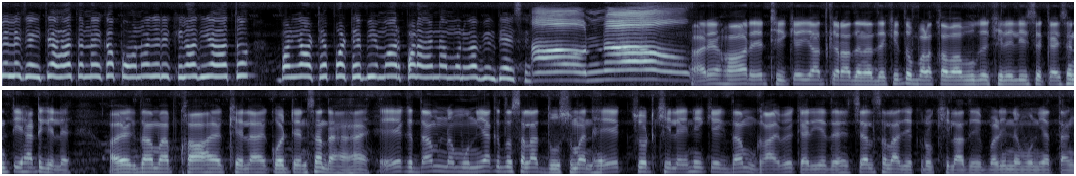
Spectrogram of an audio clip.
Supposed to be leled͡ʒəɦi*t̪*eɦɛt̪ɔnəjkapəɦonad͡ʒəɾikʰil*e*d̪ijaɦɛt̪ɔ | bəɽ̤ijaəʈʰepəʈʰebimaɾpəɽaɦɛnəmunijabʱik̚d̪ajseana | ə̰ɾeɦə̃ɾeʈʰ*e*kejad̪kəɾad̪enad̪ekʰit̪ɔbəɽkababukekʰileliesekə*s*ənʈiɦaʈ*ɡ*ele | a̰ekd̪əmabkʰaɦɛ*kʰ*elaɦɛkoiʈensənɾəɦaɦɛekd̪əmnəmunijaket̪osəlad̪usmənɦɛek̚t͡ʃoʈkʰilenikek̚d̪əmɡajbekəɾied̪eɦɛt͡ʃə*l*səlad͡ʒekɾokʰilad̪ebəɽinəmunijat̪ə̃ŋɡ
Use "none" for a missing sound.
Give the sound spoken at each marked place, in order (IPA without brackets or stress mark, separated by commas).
t̪, a, i, s, ɡ, kʰ, l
